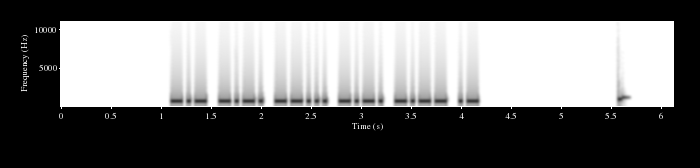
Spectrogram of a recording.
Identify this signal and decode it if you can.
Morse code, heard as a keyed tone, about 30 wpm, 700 Hz. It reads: KC7CYA
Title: USA Call Signs 30wpm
